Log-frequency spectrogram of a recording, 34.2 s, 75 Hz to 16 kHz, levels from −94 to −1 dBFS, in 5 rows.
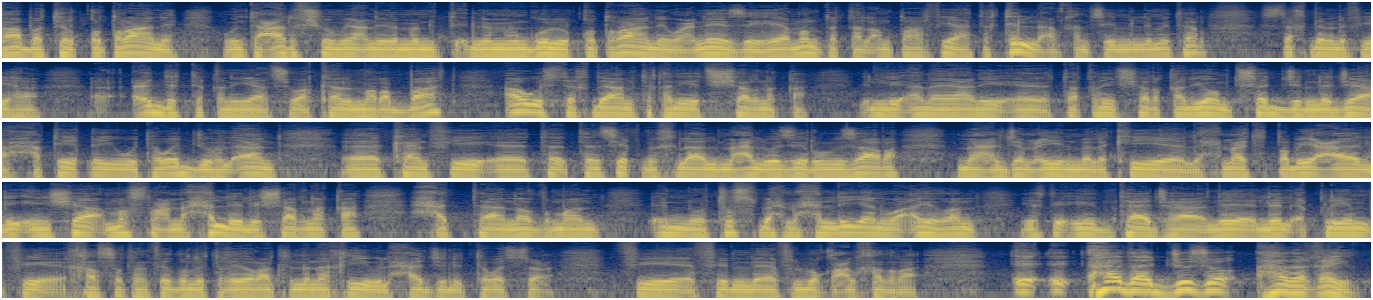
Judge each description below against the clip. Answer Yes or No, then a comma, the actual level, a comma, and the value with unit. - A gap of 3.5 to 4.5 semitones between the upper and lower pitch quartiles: No, average, 2.8 semitones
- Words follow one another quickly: Yes, fast, 150 wpm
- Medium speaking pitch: No, very low, 95 Hz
